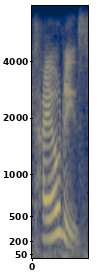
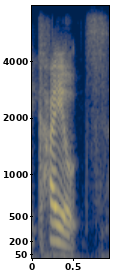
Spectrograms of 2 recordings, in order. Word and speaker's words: coyote: mhm w and coot coyotes yes and there's two pronunciations for that word uh I was raised with coyote and other people I hear them say coyotes excuse me how do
